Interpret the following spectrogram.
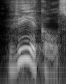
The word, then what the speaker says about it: vehicles: what do you think vehicles vehicles H is silent vehicles will be like in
